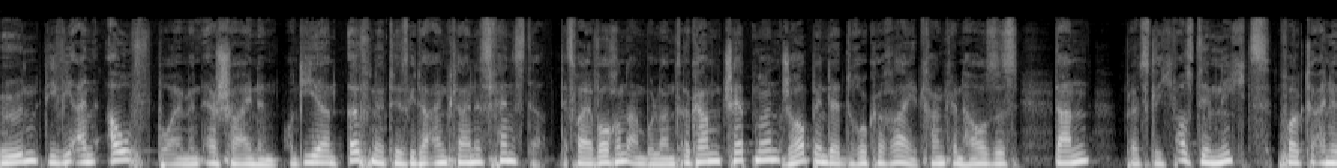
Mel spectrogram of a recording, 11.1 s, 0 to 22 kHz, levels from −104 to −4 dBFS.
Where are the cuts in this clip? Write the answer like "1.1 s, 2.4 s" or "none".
2.5 s, 3.4 s, 4.7 s, 5.7 s, 6.5 s, 7.6 s, 9.8 s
